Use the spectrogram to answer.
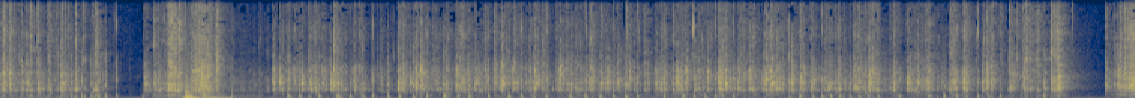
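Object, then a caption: Plastic computer keyboard. A hollow black plastic computer keyboard, held close, is tapped and pressed rapidly across its keys by fingertips. The result is a dense run of quick, clicky, hollow plastic taps with bright high-end rattle, pausing briefly near the start and again near the end.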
